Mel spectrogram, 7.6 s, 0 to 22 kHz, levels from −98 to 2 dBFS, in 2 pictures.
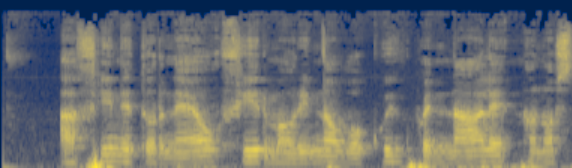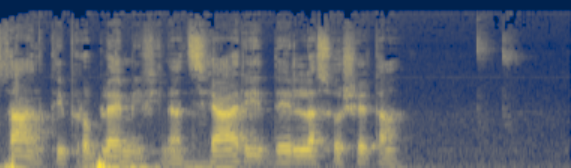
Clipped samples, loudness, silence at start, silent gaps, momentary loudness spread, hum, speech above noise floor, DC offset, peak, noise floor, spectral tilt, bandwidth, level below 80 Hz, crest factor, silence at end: under 0.1%; -18 LUFS; 0.05 s; none; 10 LU; none; 29 dB; under 0.1%; 0 dBFS; -47 dBFS; -3 dB/octave; 17 kHz; -26 dBFS; 18 dB; 0.4 s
